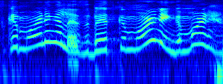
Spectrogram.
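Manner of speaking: high, loud, chirpy repeated hello; happy greeting. Retold or imitated. The coworker, now happy, greets her cheerily. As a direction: imitate a newly friendly greeter. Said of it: "now she's happy".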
